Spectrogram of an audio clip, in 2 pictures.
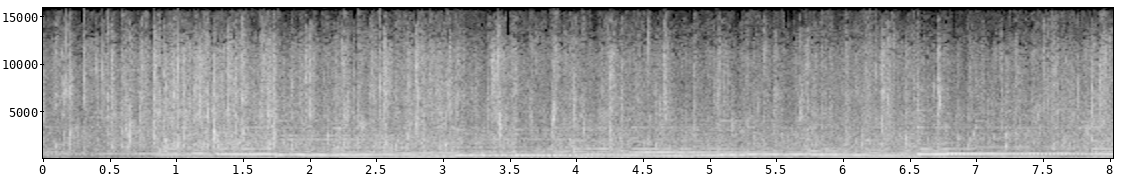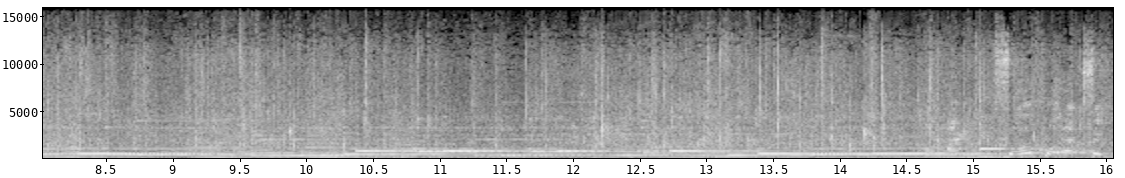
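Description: An audience at an Independence Day felicitation of a retired IPS officer keeps up steady, rain-like clapping throughout, with a tonal melody playing underneath.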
